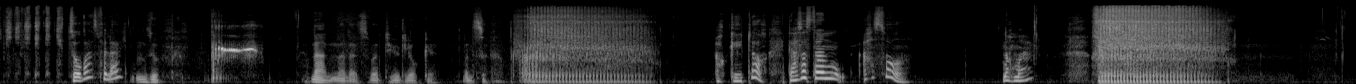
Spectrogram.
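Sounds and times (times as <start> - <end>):
voice imitating a fishing reel whirring: 0.0 - 0.8, 5.2 - 6.6, 11.0 - 12.4
speech: 0.7 - 2.0, 3.1 - 5.7, 7.3 - 9.2, 10.0 - 11.2
short softer breath: 12.3 - 13.4.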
